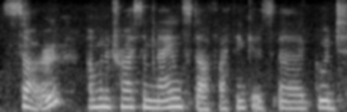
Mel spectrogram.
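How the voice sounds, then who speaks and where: A woman's voice: mid-range voice, fairly even intonation, measured pace, mellow, slight background noise. A woman with an Australian accent chatting casually during a livestream, rambling and thinking aloud while she crafts. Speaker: art doll maker.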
